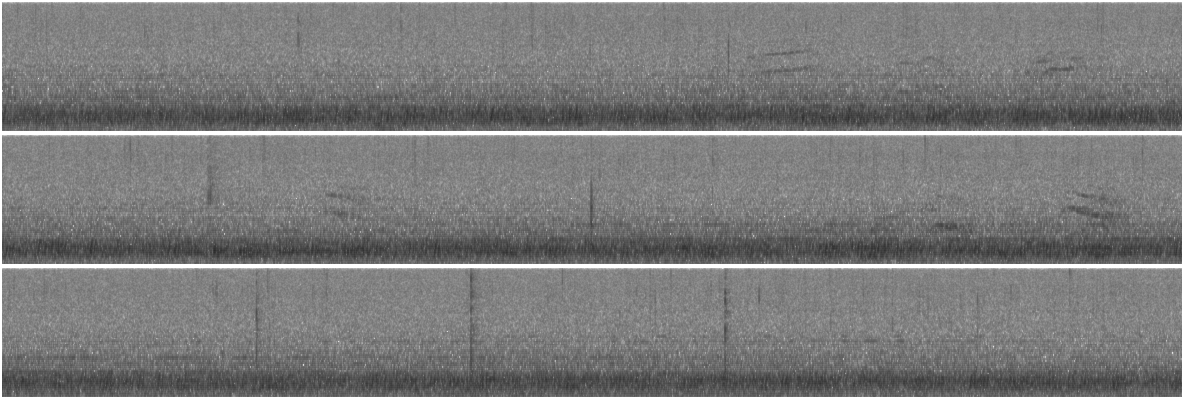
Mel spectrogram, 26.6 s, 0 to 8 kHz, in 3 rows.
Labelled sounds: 5.7	6.1	killer whale, Bigg's (transient), 1.4 to 2.5 kHz
7.8	8.1	killer whale, Bigg's (transient), 1.4 to 1.8 kHz
16.8	17.3	killer whale, Bigg's (transient), 1.0 to 2.0 kHz

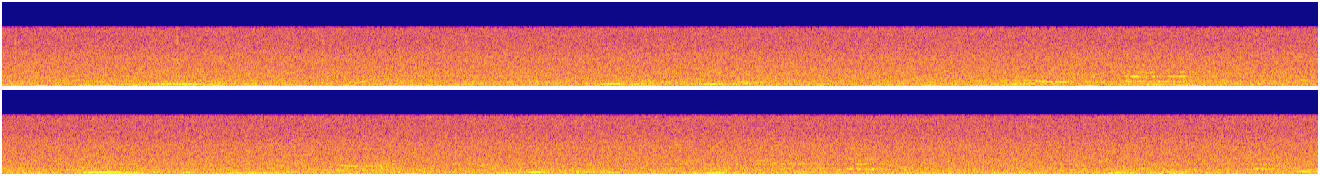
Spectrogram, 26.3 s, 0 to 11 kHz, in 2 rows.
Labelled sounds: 11.2	11.5	humpback whale, 1.2 to 1.3 kHz
16.5	17.0	humpback whale, 0.96 to 1.3 kHz

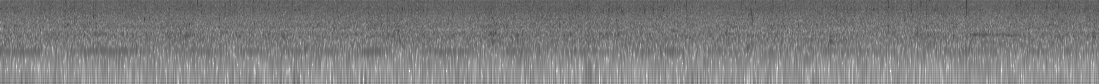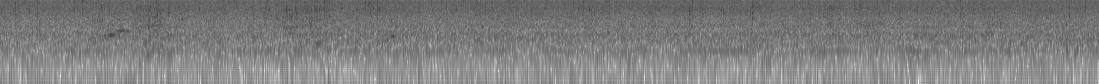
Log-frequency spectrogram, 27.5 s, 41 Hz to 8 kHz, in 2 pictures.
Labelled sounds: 12.1	12.4	humpback whale, 0.84 to 0.94 kHz

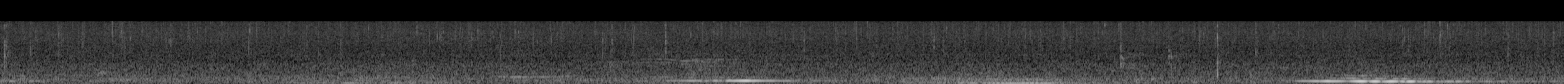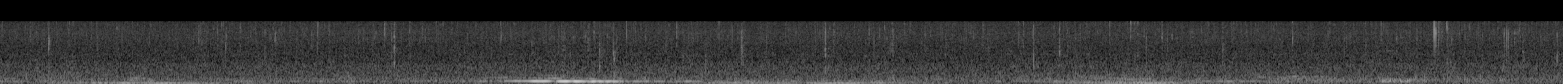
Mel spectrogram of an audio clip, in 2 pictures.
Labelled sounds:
6.8	7.1	humpback whale, 1.0 to 1.2 kHz

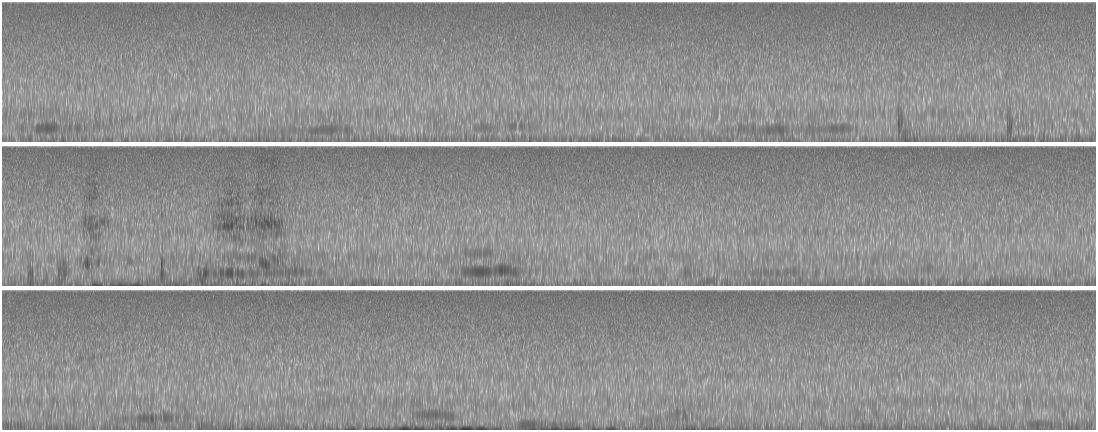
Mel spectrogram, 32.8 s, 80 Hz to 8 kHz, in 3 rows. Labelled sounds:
11.7	12.1	humpback whale, 1.3 to 1.7 kHz
13.0	13.8	humpback whale, 1.3 to 1.8 kHz

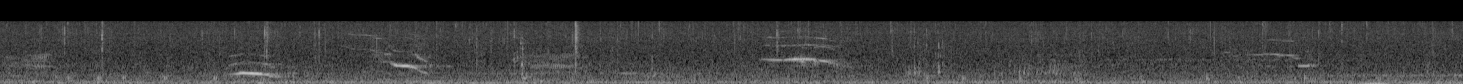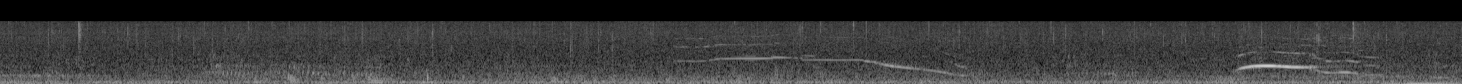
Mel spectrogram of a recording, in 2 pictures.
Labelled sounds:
0.3	0.5	humpback whale, 1.1 to 1.6 kHz
2.5	2.8	humpback whale, 0.78 to 1.1 kHz
3.5	4.2	humpback whale, 0.78 to 4.1 kHz
7.6	8.4	humpback whale, 0.84 to 2.6 kHz
12.5	13.2	humpback whale, 0.81 to 1.6 kHz
21.4	23.9	humpback whale, 0.78 to 2.6 kHz
27.0	28.3	humpback whale, 0.78 to 1.8 kHz

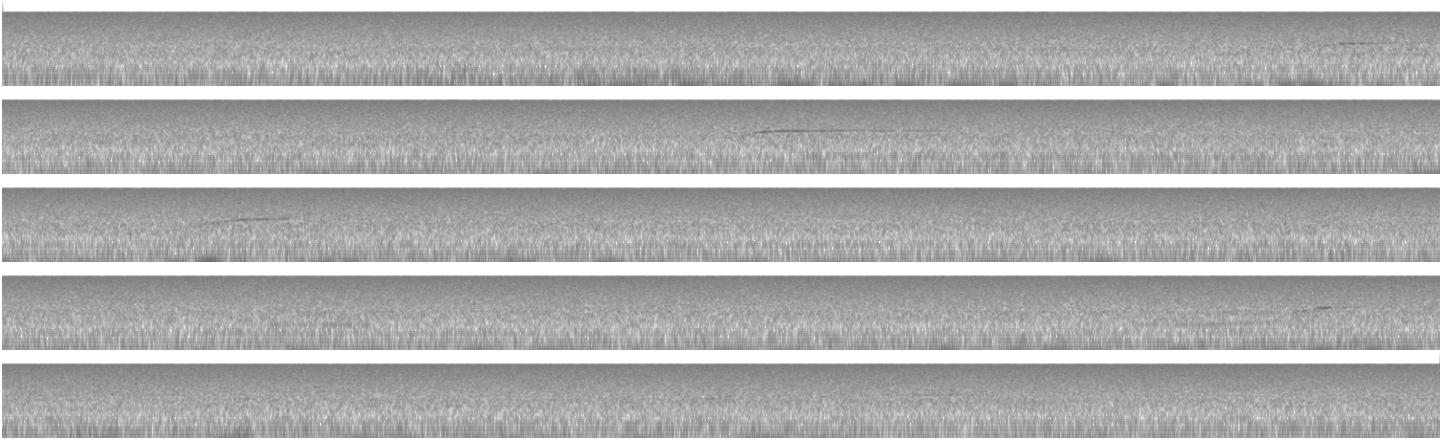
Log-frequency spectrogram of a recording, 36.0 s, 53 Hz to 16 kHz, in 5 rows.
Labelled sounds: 6.6	6.9	humpback whale, 0.80 to 1.0 kHz
10.9	11.5	humpback whale, 0.80 to 1.1 kHz
15.4	15.9	humpback whale, 0.80 to 1.1 kHz

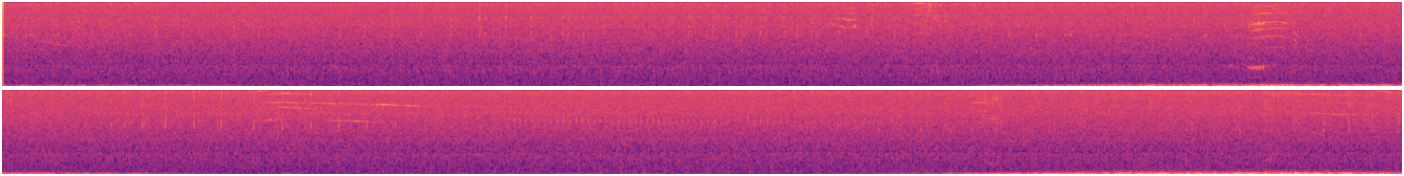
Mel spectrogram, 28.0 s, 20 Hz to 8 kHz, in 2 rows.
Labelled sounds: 12.5	12.9	killer whale, northern resident, G clan, call N40, 2.1 to 5.4 kHz
16.6	18.2	killer whale, northern resident, G clan, 2.4 to 7.1 kHz
26.9	27.9	killer whale, northern resident, G clan, 3.2 to 7.7 kHz

